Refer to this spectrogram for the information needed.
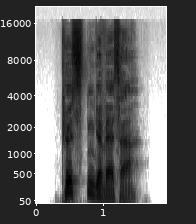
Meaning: coastal waters
- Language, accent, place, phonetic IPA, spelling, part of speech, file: German, Germany, Berlin, [ˈkʏstn̩ɡəˌvɛsɐ], Küstengewässer, noun, De-Küstengewässer.ogg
